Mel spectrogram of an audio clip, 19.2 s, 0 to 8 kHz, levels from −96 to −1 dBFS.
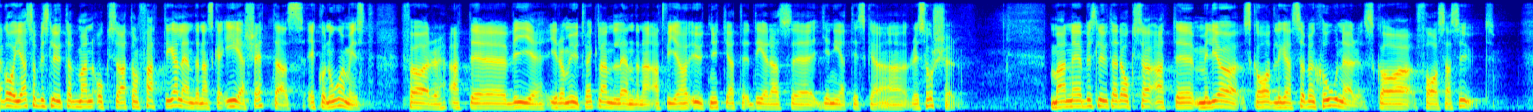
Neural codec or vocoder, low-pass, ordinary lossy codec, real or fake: none; 7.2 kHz; none; real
